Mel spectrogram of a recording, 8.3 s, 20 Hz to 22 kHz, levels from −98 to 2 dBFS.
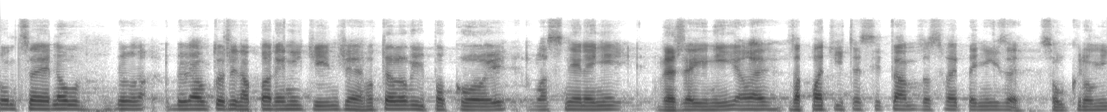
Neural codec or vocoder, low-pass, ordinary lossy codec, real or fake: codec, 44.1 kHz, 2.6 kbps, SNAC; 10.8 kHz; Opus, 32 kbps; fake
